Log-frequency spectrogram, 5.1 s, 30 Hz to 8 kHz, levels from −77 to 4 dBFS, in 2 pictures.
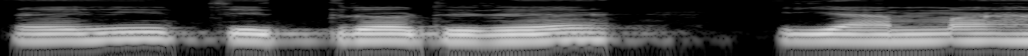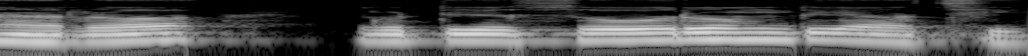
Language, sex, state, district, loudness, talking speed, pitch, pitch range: Odia, male, Odisha, Nuapada, -15 LUFS, 95 wpm, 140 Hz, 135-150 Hz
